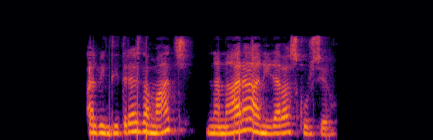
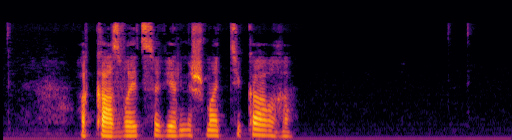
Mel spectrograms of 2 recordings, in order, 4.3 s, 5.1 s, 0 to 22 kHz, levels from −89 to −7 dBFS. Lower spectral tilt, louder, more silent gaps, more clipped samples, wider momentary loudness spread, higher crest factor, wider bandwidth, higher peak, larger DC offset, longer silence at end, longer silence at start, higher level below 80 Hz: first, -5 dB/octave vs -3.5 dB/octave; about the same, -26 LUFS vs -24 LUFS; first, 1.97-2.06 s vs none; neither; about the same, 12 LU vs 11 LU; second, 20 dB vs 26 dB; second, 7.8 kHz vs 12 kHz; second, -8 dBFS vs 0 dBFS; neither; second, 0.95 s vs 2.2 s; about the same, 0.9 s vs 0.8 s; about the same, -58 dBFS vs -60 dBFS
